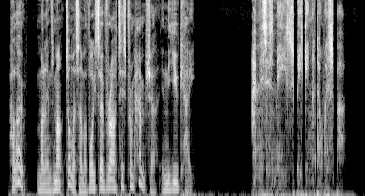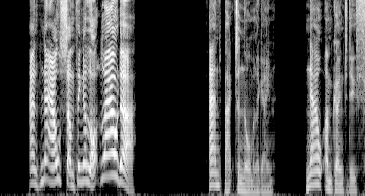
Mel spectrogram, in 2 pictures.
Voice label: Raw Studio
